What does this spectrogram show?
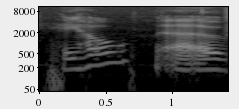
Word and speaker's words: Hayhoe: Catherine Hayhoe, who you probably have heard of, the climate scientist. May I pronounce that correctly?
